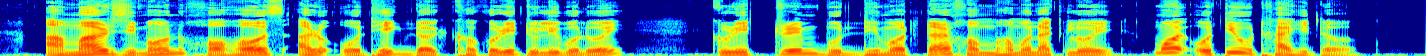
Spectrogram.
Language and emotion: Assamese, happy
